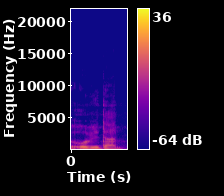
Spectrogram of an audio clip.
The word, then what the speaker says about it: অভিধান: হবে কি এই যে দেখো ও এর মত অভিধান তুমি ও দিয়ে উচ্চারণ করবে হ্যাঁ তারপরে দেখো এই যে যে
